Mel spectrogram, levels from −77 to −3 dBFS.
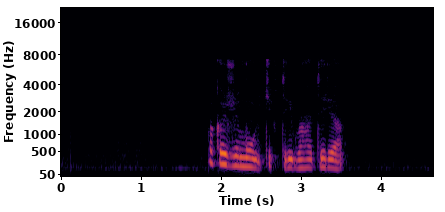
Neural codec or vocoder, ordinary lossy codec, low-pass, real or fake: none; MP3, 64 kbps; 7.2 kHz; real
